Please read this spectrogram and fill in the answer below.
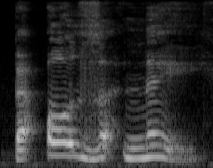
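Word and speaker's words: באזני: And the note is that the kamatz rule applies, being a short O sound. So in a closed syllable, usually at the first, then the kamatz changes to an O sound. So it is be'ozni, in the ears.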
